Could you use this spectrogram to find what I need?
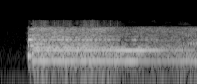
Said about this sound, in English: That's the worst-sounding truck horn I've ever heard.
